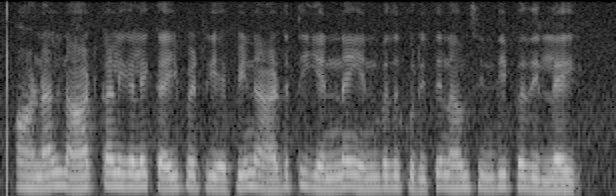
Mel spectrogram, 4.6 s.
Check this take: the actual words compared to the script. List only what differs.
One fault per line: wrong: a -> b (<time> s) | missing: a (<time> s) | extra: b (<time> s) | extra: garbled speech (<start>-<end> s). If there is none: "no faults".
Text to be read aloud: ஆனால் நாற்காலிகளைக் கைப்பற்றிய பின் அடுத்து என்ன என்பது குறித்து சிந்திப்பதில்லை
extra: நாம் (3.3 s)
